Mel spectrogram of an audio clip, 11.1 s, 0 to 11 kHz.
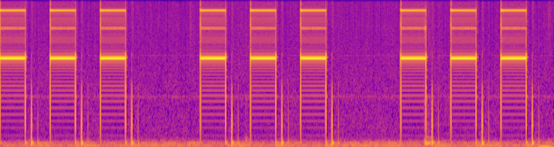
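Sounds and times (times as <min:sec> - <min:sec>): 
tone: 0:00.0 - 0:02.7, 0:04.0 - 0:06.7, 0:08.0 - 0:10.7.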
